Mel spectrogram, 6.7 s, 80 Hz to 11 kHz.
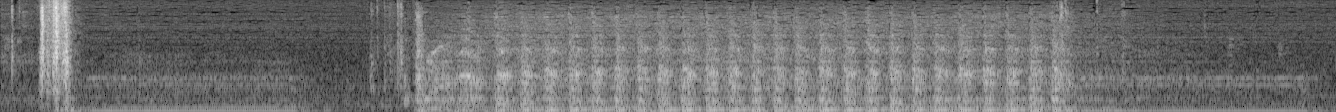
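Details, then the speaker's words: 1994 Ford Taurus wagon: steady fuel pump hum, then about three seconds of rhythmic starter cranking that never catches; engine turns but won't fire because the tank is empty, gas suspected stolen. "I bet someone did steal the gas bastards all right I'll put some in"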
